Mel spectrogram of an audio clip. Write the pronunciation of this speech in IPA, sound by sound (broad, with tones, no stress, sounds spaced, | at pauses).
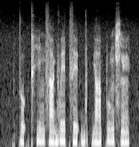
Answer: t̪ o˨ ʔ kʰ i˧ n s a˨˩ ɡ w e˧ t͡s e˨ ʔ ɡ u˨ p̚ j a˨˩ p u˦ ŋ ɕ ẽ˧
